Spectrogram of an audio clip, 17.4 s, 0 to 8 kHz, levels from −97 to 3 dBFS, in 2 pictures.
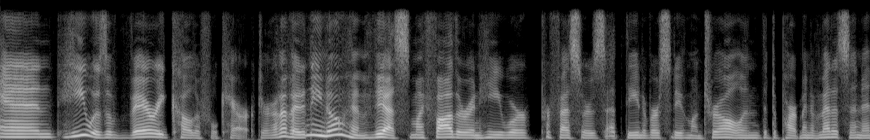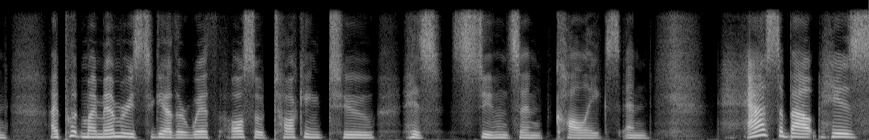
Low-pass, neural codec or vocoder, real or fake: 7.2 kHz; codec, 16 kHz in and 24 kHz out, 0.4 kbps, LongCat-Audio-Codec, two codebook decoder; fake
